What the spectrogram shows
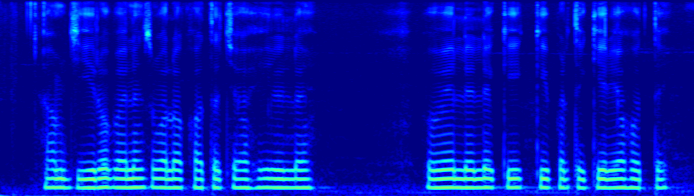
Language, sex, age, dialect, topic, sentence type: Magahi, male, 60-100, Western, banking, question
